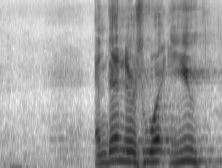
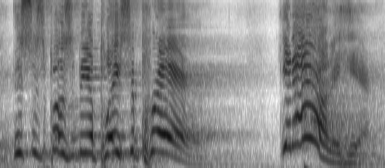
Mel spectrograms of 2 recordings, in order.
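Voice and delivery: higher and louder, a preacher's mock rage; Jesus scolding the temple traders, loud and angry; furious Jesus; 7 semitones higher, 4 dB louder than usual. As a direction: drive them out with the voice.

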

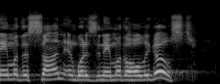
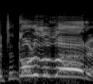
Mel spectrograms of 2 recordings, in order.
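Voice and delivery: neighbor yelling; 9 semitones higher, 3 dB louder than usual. Retold or imitated. Neighbor shouting from the yard to the stuck kid. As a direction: holler it across the lake like the neighbor. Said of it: "This is my neighbor".

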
